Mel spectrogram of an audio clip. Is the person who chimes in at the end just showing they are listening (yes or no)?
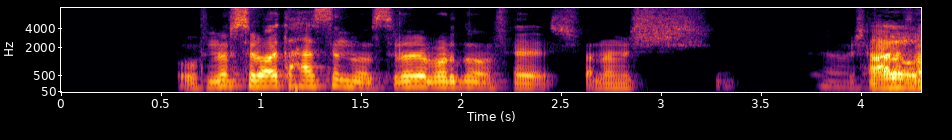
no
